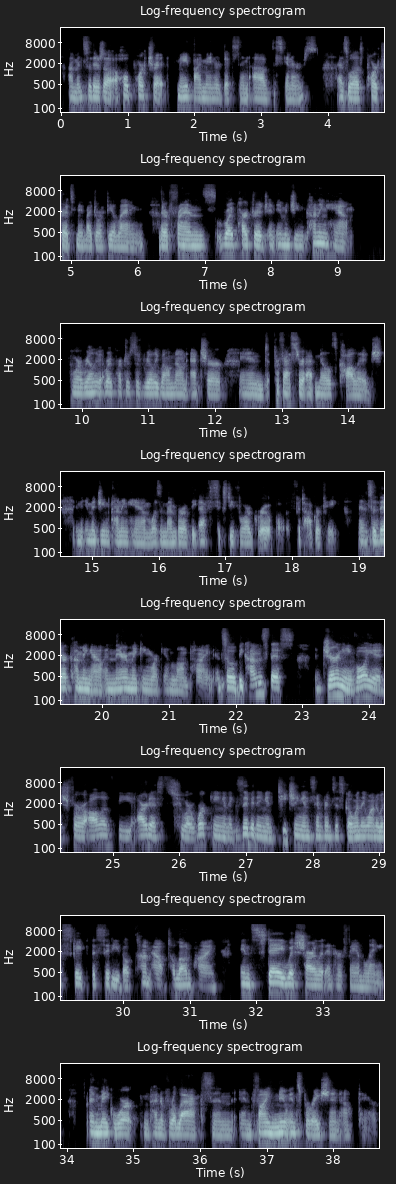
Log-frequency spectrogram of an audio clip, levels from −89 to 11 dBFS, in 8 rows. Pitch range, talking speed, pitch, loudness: 95-110 Hz, 190 wpm, 105 Hz, -25 LUFS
